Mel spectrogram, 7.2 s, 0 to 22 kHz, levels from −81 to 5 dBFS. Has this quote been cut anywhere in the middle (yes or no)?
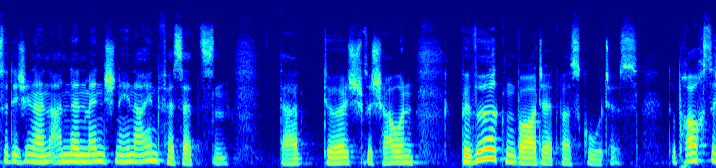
yes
